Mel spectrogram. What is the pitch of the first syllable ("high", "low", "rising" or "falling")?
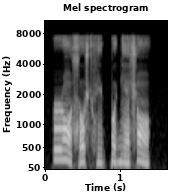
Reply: falling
